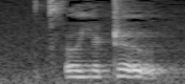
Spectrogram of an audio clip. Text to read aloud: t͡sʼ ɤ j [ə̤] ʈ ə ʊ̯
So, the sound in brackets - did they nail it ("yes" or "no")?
no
